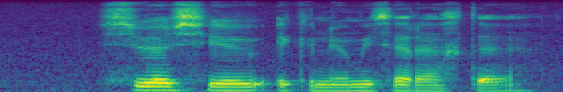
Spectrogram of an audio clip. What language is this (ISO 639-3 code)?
afr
